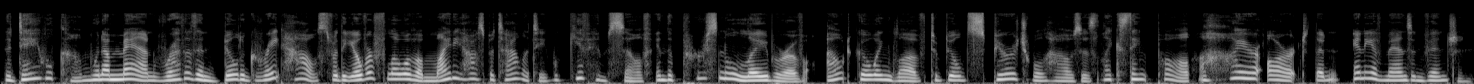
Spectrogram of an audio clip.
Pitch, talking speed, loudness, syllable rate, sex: 205 Hz, 180 wpm, -18 LUFS, 4.7 syllables/s, female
